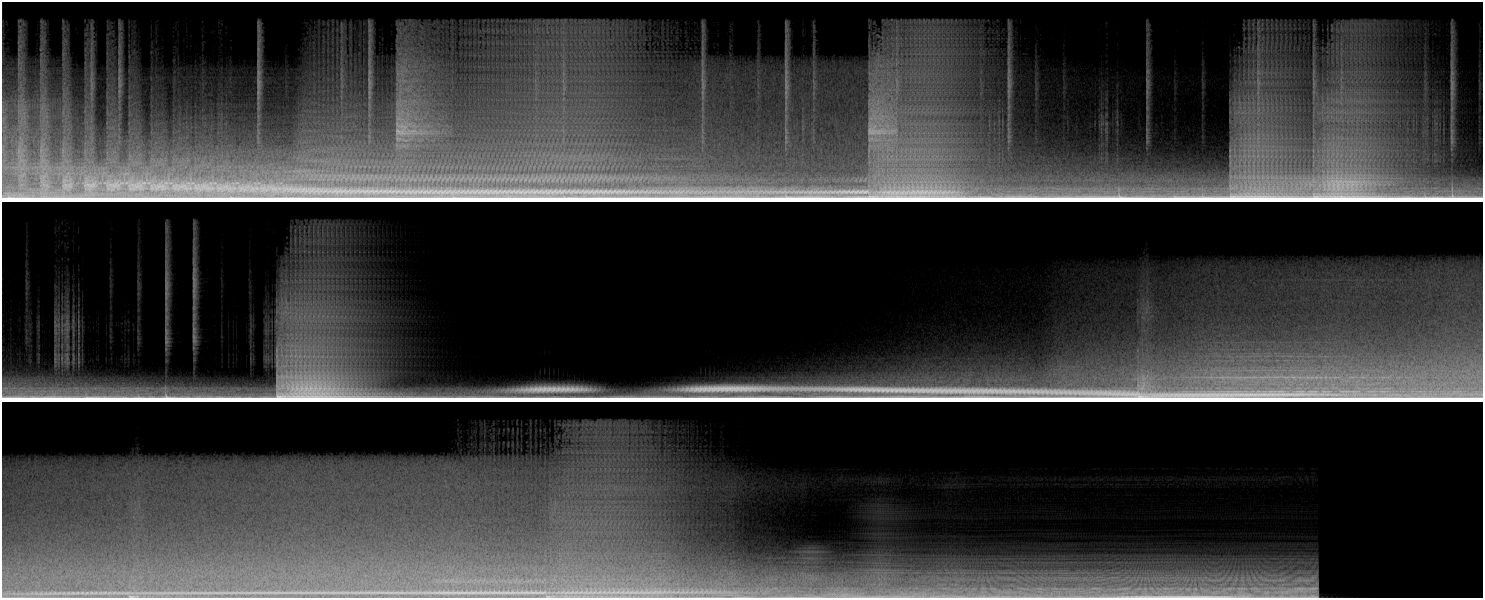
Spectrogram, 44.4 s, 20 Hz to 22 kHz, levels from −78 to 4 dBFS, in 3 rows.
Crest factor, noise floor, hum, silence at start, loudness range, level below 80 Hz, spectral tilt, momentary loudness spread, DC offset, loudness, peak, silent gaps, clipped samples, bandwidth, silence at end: 16 dB; under -90 dBFS; none; 0 s; 10 LU; -24 dBFS; -5 dB/octave; 14 LU; under 0.1%; -16 LUFS; -2 dBFS; none; under 0.1%; over 20 kHz; 1.65 s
